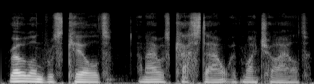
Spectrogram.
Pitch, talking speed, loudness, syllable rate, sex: 110 Hz, 210 wpm, -19 LUFS, 4.7 syllables/s, male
